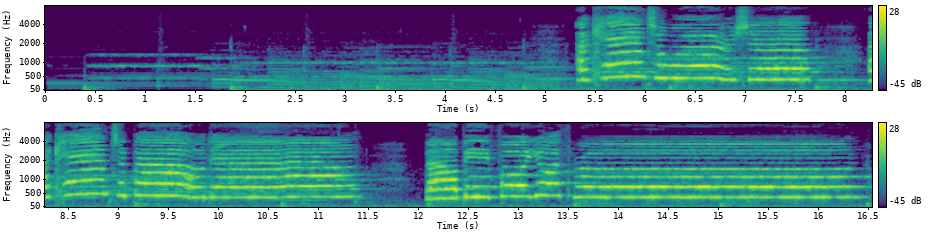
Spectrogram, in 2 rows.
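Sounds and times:
alto choir part singing: 0.4s - 3.6s, 5.3s - 16.5s.

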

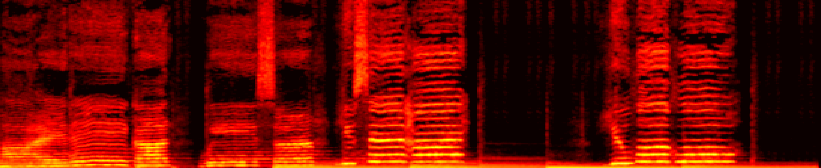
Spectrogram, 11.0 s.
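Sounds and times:
soprano singing: 0.0s - 6.3s, 8.1s - 10.0s.

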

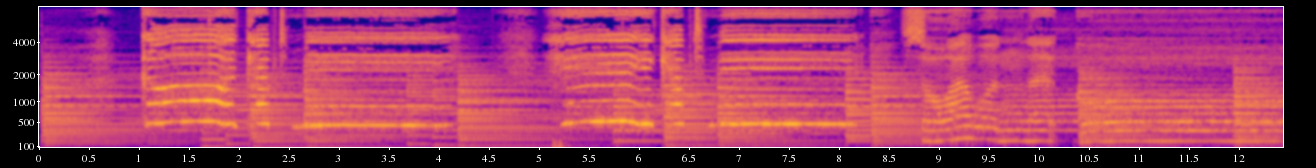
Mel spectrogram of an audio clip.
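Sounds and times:
soprano singing choir parts: 0.9s - 4.4s, 5.0s - 12.4s.

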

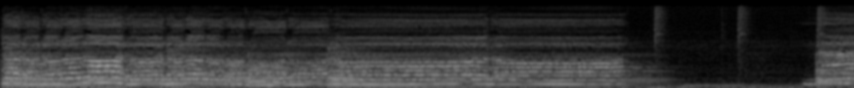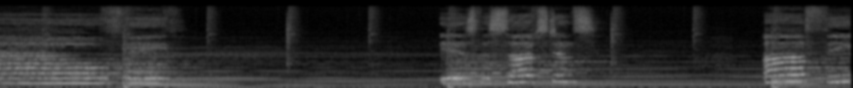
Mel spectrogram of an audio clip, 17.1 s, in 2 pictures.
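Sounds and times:
tenor choir part singing: 0.0s - 6.6s, 8.1s - 10.7s, 13.0s - 14.5s, 16.2s - 17.0s.

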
